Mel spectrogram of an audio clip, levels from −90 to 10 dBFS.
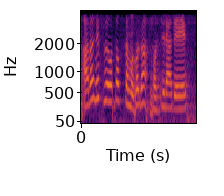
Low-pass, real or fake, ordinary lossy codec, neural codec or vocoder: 3.6 kHz; fake; none; codec, 16 kHz, 1 kbps, FunCodec, trained on Chinese and English, 50 frames a second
